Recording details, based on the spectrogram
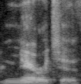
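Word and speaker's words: Knarrative: social media project called narrative and you'll see me wear their gear it's a hoodie narrative is spelt like word knowledge but knowledge sounds like an endless spell with a k k n o w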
